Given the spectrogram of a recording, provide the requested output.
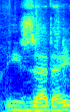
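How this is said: It is said in a British way.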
